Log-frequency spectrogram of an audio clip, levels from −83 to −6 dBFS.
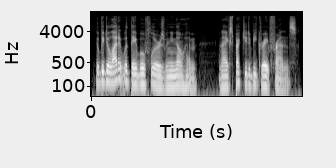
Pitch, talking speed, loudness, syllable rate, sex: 105 Hz, 255 wpm, -19 LUFS, 6.2 syllables/s, male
